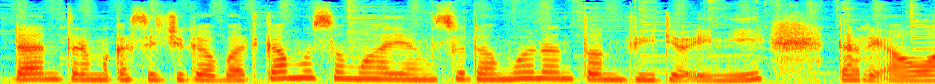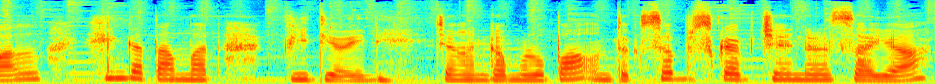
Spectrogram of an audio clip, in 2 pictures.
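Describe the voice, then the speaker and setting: A young woman with a Sabahan Malay accent chats through her reaction to a clip, slipping English words in here and there. Her voice sits a little high but sounds mellow and warm. Faint music plays beneath her. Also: steady tone, moderate pace, muffled recording. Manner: chatty, mixes in English phrases. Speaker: reaction video host. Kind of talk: casual reaction commentary.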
